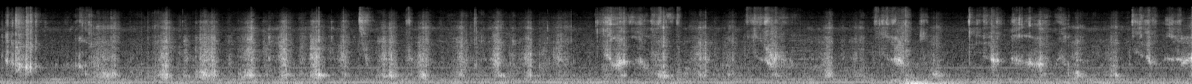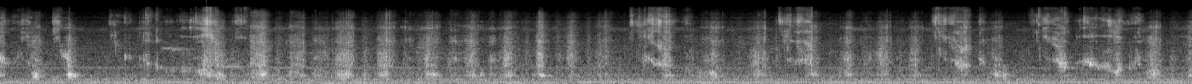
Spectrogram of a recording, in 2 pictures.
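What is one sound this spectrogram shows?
Ice crunches loudly between teeth, close up.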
